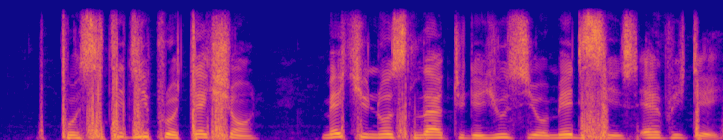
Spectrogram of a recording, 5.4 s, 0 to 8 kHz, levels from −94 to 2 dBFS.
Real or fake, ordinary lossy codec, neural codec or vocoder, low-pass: real; none; none; 7.2 kHz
